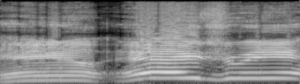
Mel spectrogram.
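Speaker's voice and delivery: clumsy put-on voice, very loud, very slow, drawn-out. Answering a viewer's request for a Stallone impression: bad Stallone impression. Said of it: "I can't do a good Stallone".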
